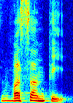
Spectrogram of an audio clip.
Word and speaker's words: Vasanti: It's not Vasant and it's Vasanti Vasanti pronounced in I can say it.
